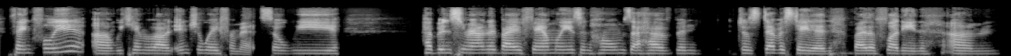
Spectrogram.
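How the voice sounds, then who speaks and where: A woman with a Wisconsin accent, fairly high in pitch, bright and sharp in tone, at a moderate pace with fairly even intonation. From Wisconsin, US Upper Midwest. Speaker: university instructor. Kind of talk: recorded video lecture. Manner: frequent fillers (um, uh).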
